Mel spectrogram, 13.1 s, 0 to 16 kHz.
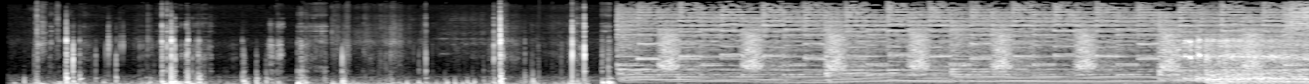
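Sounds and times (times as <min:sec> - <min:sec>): music: 0:06.2 - 0:13.0.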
